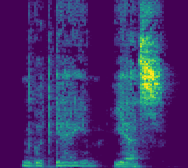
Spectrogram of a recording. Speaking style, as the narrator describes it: Ilya had said to him sweetly

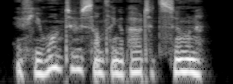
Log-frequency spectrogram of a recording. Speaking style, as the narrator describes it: her voice came out unsteady as she said

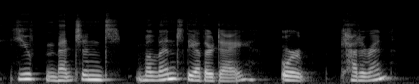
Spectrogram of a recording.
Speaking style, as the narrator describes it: Her voice was tight

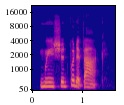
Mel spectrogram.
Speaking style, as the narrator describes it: he says evenly

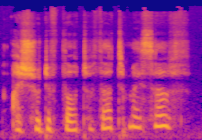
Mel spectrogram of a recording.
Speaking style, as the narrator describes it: Sherlock exclaims

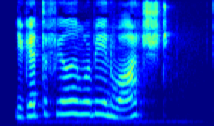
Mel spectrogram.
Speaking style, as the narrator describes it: Dean asked

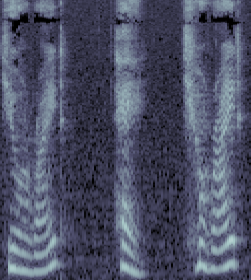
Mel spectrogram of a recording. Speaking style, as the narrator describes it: Mitchell whispered

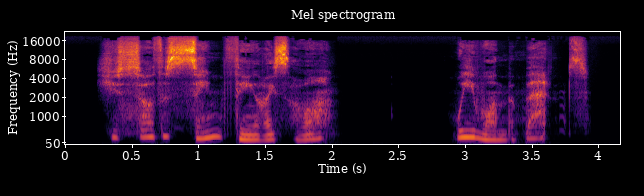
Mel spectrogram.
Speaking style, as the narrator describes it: Yumi says in a low voice through gritted teeth so as not to draw attention

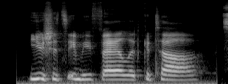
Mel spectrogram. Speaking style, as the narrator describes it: Steed laughed

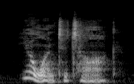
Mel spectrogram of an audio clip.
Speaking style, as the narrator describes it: he says

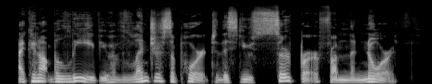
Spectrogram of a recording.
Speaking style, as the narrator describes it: Denethor hisses

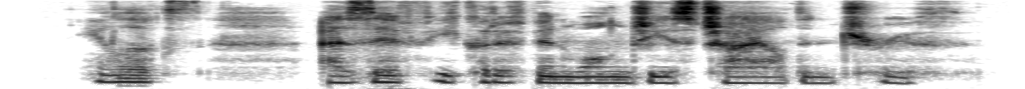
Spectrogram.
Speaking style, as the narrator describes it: he said softly

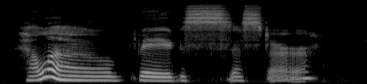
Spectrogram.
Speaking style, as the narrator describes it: she drawls, a sick smirk on her lips

